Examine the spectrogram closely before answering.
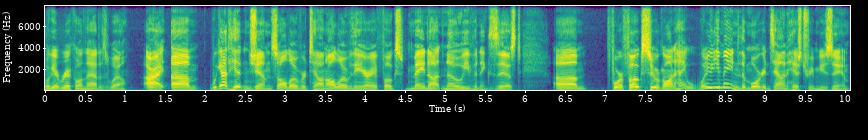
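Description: Lively intonation and a fairly quick pace mark a man with a medium pitch and an ordinary speaking voice. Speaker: radio host.

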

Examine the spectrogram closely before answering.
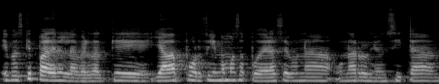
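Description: Here is a woman with a normal speaking voice, pitched fairly low. She talks at a moderate pace. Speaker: podcast co-host. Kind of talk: casual chat.

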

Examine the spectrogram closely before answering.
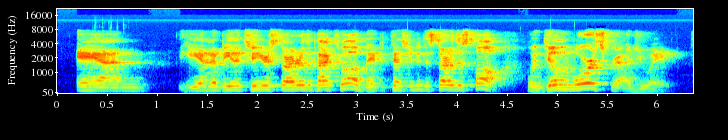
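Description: With a Southern Californian accent, a man talks at a very fast pace in a high pitch with ordinary variation. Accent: Southern Californian American. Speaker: football recruiting analyst, co-host. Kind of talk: casual chat.

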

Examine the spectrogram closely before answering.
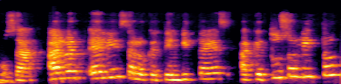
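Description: Her pitch is high for a woman. This woman's voice moves in very wide pitch swings. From Mexico, Monterrey. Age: 30s. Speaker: family consultant. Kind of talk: interview conversation.

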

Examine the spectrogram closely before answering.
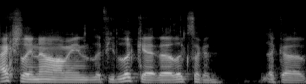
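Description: A man speaks very fast with a Southern US accent, his pitch fairly low. His tone is bright and sharp, and his intonation stays flat and monotone. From US South, West Tennessee. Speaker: podcast co-host. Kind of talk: casual chat.

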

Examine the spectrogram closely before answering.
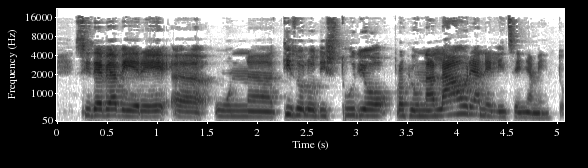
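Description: The speaker is a woman at a medium pitch. She talks at a moderate pace. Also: ordinary pitch variation. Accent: Tuscan. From Tuscany, Italy (Siena). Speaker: science teacher. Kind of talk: interview.

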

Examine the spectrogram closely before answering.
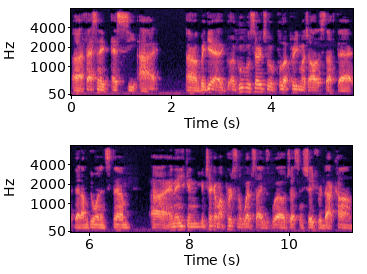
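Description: A man with a normal speaking voice talks at a moderate pace, fairly low in pitch, with ordinary pitch variation. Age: 20s. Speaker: STEM educator. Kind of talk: interview.

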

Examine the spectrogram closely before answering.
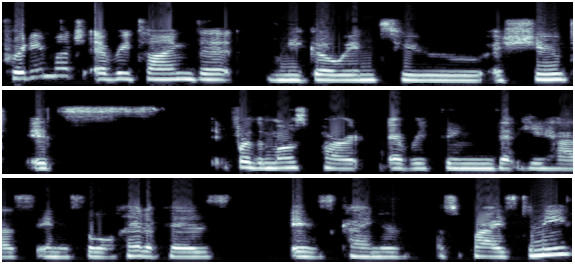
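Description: A woman speaks at a fairly slow pace in an unremarkable speaking voice, with medium pitch and fairly even intonation. The sound is dry and close, with no echo. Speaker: BDSM website performer. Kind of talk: interview chat.

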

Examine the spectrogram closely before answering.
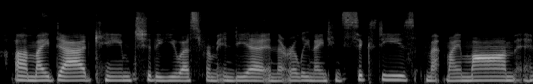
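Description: This woman speaks at a moderate pace and medium pitch, with an American accent. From Los Angeles, California. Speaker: radio journalist, co-host of a series. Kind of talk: interview conversation.

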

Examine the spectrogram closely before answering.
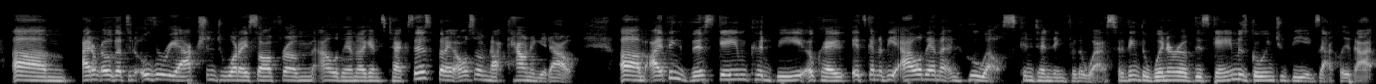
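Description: A woman with an ordinary speaking voice talks at a medium pitch and a fairly quick pace, with hardly any pauses. Her intonation is fairly even, and the background is quiet. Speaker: sports journalist. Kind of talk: sports talk analysis, remote. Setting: remote call-in.

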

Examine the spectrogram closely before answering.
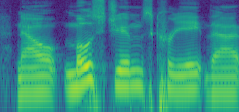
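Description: This man has an unremarkable speaking voice at a medium pitch, with ordinary pitch variation. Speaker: radio health show host. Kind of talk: casual chat.

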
